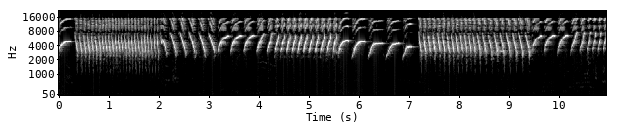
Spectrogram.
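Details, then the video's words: Energetic canary singing for other birds to learn from, chaining one high trill tour after another, some dense and buzzing, others made of clearer sweeping notes, with hardly a pause. "KENARI GACOR. MASTERAN BURUNG TERBAIK"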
